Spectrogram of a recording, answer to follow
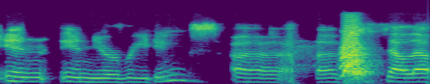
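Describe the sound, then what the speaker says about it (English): A pet dog barks and yips repeatedly in a home, close and loud, short bursts interleaved with a person talking in a reading discussion. "I'm sorry about my dog."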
